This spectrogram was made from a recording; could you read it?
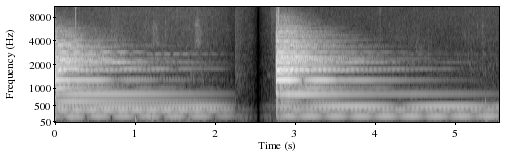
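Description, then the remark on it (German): The bell of a church destroyed in the German air raids rings out at the cemetery of Guernica in Spain's Basque Country, loud and clear, two resonant strikes about three seconds apart, each leaving a long, shimmering hum that slowly fades. No one speaks. “Die Glocke einer Kirche, die damals zerstört wurde, läutet.”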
